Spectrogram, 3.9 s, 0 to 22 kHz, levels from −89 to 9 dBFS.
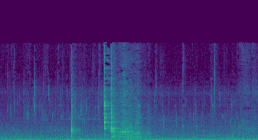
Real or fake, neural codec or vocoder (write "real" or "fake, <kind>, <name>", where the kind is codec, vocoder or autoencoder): real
